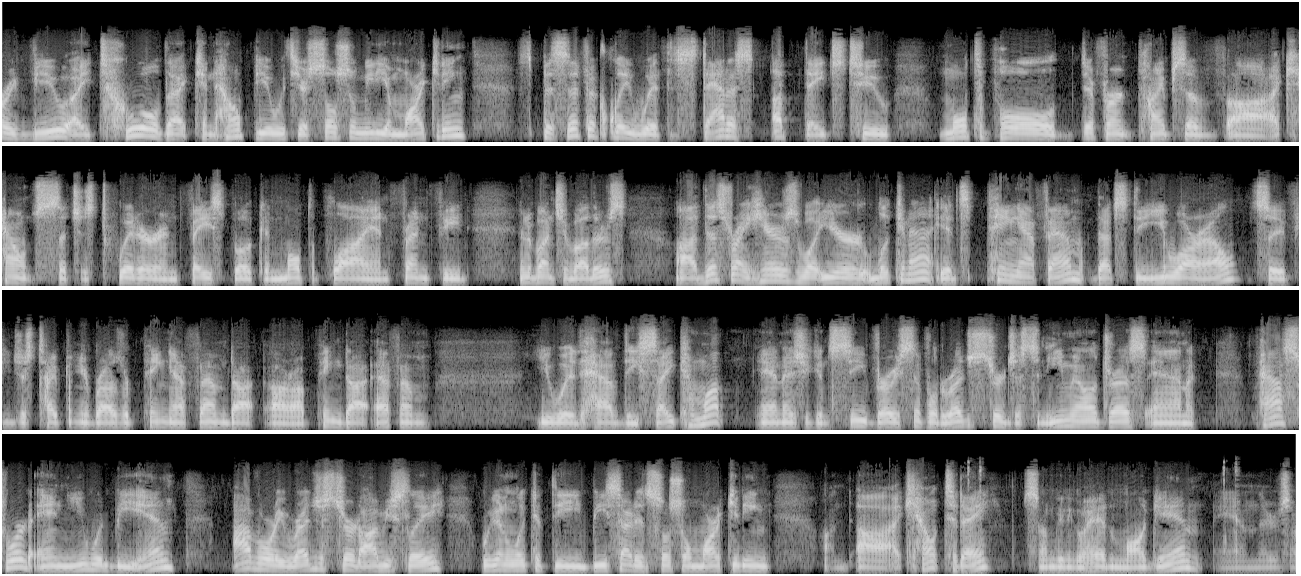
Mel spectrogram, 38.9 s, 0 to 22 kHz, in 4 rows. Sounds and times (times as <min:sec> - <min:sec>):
Speech: 0:00.0 - 0:22.7, 0:23.4 - 0:38.8.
